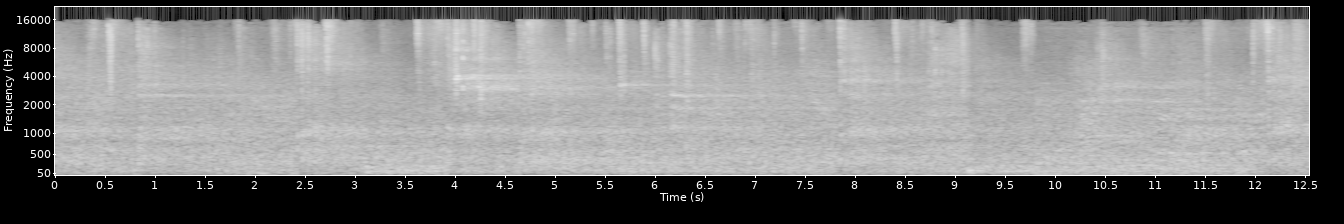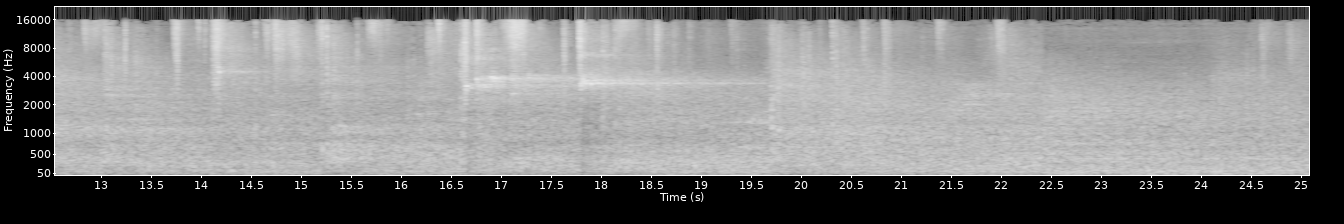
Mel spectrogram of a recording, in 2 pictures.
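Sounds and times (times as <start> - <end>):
rackets striking tennis ball: 0.0 - 22.4
hall background noise: 0.0 - 25.0
sneakers squealing on court: 3.9 - 4.6, 16.6 - 18.4.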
